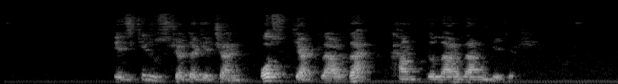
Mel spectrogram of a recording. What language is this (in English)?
Turkish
